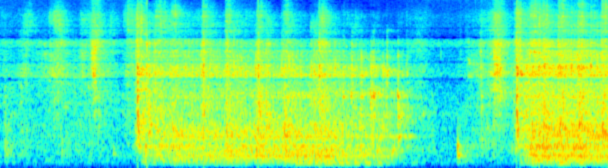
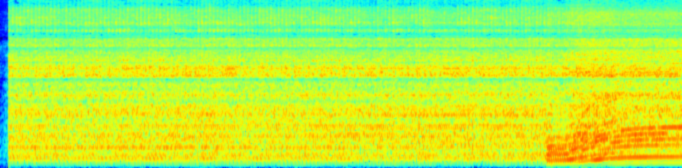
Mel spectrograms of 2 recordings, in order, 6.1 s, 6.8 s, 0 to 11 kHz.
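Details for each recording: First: Stihl BR430 backpack leaf blower, neglected three years, plug cleaned: revs surge and stumble, rising and sagging unevenly instead of holding a steady roar; acting like a plugged muffler, later found plugged when removed. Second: Stihl BR430 backpack leaf blower, neglected three years: steady high buzzy two-stroke note, climbing smoothly as the throttle opens; normal running.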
